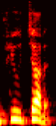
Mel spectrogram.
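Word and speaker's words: future: लेक्चर ठीक है ना एफ यू टी यू आर ई फ्यूचर footer नहीं पढ़ेंगे फ्यूचर ठीक है य देखिए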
